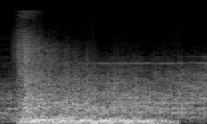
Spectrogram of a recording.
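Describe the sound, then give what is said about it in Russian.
A spacecraft's jet engine roars to life after a button is pressed, surging up within a fraction of a second into a loud, steady rumbling whoosh with a heavy low end that holds without pause. “Одновременно с этим он услышал мерный шум заработавшего реактивного двигателя.”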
